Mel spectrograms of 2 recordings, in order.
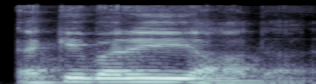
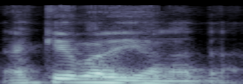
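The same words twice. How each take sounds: First: "একেবারেই" pushed out louder, falling tune; stress on একেবারেই. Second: Said in the usual way. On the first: Shown as a demonstration. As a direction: lean hard on "একেবারেই". ("একেবারেই" শব্দে জোর দিয়ে) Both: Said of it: "পুরোপুরি ভিন্ন".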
